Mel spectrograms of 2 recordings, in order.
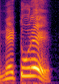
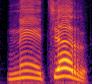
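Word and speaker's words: nature: उच्चारण क्या करते हैं नेटू रे नहीं नेचर क्या करते हैं उच्चारण हम लोग नेचर अब टी का उच्चारण जो है वो च हो गया क्यों हो गया क्योंकि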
